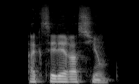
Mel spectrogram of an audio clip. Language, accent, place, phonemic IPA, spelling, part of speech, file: French, France, Lyon, /ak.se.le.ʁa.sjɔ̃/, accélérations, noun, LL-Q150 (fra)-accélérations.wav
- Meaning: plural of accélération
